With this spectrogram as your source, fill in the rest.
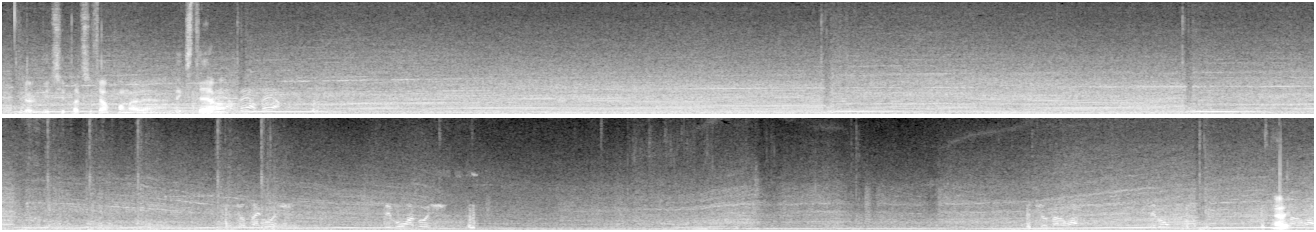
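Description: A racing car engine roars and shifts through gears at high speed.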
